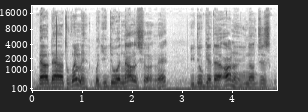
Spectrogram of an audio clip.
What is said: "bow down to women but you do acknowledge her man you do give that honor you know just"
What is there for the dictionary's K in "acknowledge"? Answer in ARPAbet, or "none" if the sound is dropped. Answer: none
